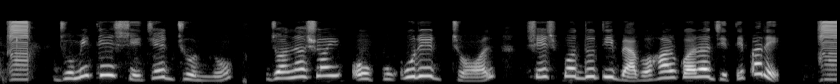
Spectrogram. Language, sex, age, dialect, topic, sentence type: Bengali, female, 25-30, Standard Colloquial, agriculture, question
